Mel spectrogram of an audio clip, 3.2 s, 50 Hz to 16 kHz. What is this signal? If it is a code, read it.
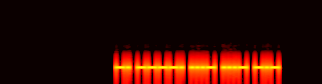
Morse code, heard as a keyed tone, about 44 wpm, 690 Hz. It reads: N9VVK
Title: USA Call Signs Repeated 2x 45wpm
